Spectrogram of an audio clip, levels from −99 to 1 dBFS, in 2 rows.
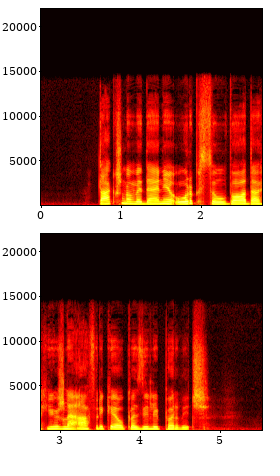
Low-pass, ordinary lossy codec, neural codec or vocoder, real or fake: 14.4 kHz; none; codec, 32 kHz, 1.9 kbps, SNAC; fake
